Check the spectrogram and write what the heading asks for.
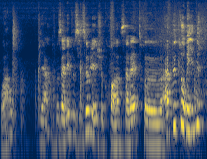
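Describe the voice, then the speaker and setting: Brief: woman tarot reader, halting and chatty, a bit off the mic in a roomy room. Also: lowish voice, animated, a little mellow, recorded from a distance, a little hiss or hum. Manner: hesitant, many fillers and restarts. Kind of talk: casual tarot reading. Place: room at home.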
